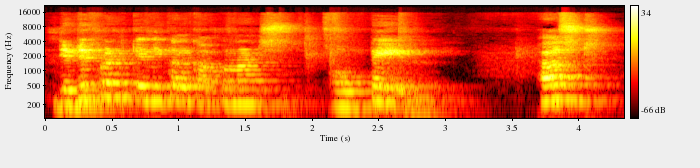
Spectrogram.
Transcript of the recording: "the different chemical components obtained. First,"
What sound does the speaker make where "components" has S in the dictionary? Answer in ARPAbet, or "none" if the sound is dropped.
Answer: S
